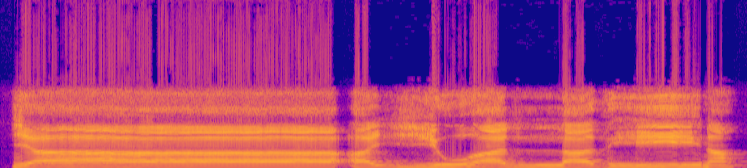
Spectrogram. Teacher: ذال کو بغیر سیٹی کے ساتھ پڑھا جائے گا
